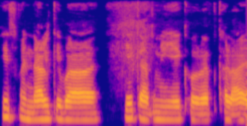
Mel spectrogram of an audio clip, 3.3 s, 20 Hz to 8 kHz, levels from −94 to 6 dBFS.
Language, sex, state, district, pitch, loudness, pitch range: Hindi, male, Bihar, Lakhisarai, 125 Hz, -18 LUFS, 120-140 Hz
